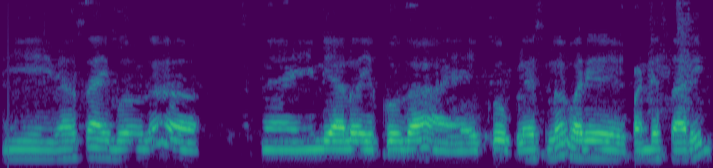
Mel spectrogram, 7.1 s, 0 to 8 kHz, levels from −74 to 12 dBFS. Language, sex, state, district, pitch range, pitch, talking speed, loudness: Telugu, male, Andhra Pradesh, Guntur, 115-125 Hz, 120 Hz, 85 wpm, -23 LUFS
